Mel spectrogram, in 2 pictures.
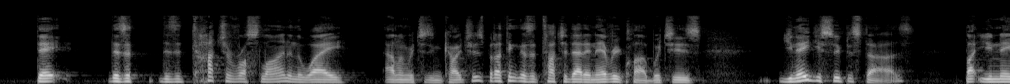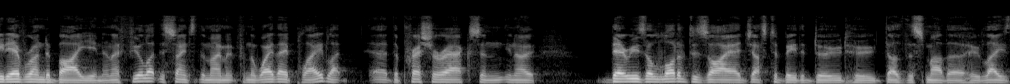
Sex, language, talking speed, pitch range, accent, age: male, English, 230 wpm, 105-125 Hz, Australian, 30-49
